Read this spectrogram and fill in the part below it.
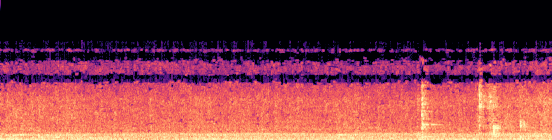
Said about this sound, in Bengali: এবারে জিরে ধনে বাটাটা দিয়ে দিলাম, গুঁড়োটা।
